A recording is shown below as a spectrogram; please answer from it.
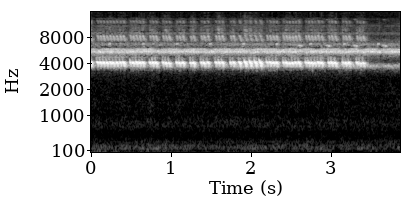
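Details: Autumn insects singing in a short burst: rapid high ringing trills layered from more than one caller, steady and unbroken, fading slightly at the very end.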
